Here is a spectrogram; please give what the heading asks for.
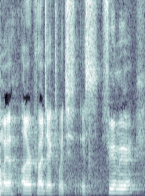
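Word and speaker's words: Vuurmuur: Some people may know my other project, which is Fumur. It's a firewall front end for IP tables. But most people pronounce it as Fumur, which is mostly the English speaking people.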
